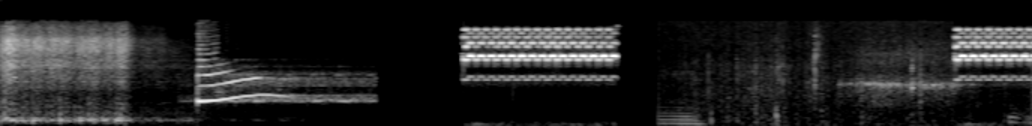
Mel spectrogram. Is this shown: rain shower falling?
no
